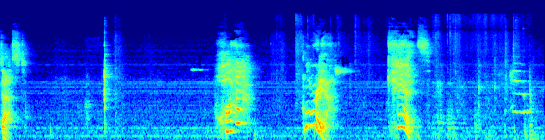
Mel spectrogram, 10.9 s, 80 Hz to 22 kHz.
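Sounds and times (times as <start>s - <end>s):
speech: 0.0s - 0.5s, 4.4s - 5.0s, 6.1s - 6.7s
faint hum: 0.0s - 10.8s
cat meowing: 10.2s - 10.8s.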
